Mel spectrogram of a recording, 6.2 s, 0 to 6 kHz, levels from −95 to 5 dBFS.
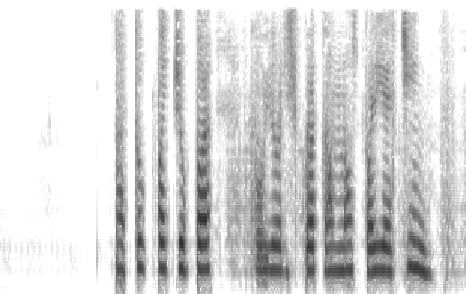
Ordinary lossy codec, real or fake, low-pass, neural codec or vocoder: MP3, 32 kbps; fake; 5.4 kHz; codec, 16 kHz in and 24 kHz out, 0.6 kbps, FireRedTTS-2 codec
